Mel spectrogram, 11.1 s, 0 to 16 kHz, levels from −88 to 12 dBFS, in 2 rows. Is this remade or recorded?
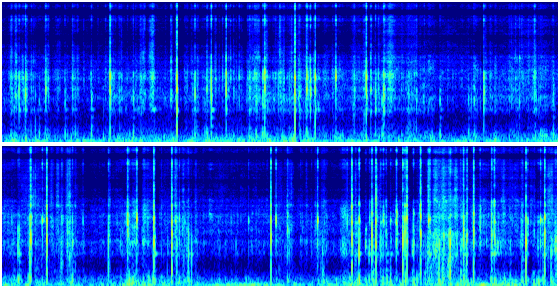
remade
